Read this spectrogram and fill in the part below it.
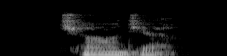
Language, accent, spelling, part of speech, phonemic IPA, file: English, Southern England, charger, noun, /ˈtʃɑːdʒə/, LL-Q1860 (eng)-charger.wav
- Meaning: 1. A device that charges or recharges 2. One who charges 3. A large horse trained for battle and used by the cavalry 4. A large platter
